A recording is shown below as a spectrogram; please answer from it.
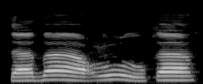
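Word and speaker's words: تبعوك: তাবাউকা, আইনটিকে গলা চিপে মোটা করে পড়বেন। অবশ্যই এই বিষয়টি বারবার কেন বলছি, কেননা এই আইনটিকে আলিফের মতো উচ্চারণ করে নাই, তার জন্য।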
